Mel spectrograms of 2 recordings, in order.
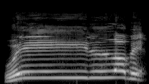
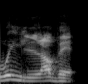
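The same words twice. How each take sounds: First: Very high, stretched-out WE; drawn-out gleeful crow; gleeful celebration. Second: Said in the usual way. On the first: Real, not acted. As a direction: hold WE long and high, then land on love it. Drawn-out celebration of caught troll.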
